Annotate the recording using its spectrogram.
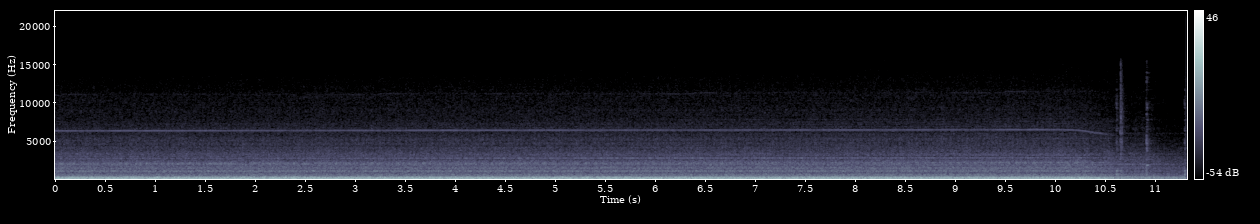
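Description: A truck engine rumbles steadily, then quiets.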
